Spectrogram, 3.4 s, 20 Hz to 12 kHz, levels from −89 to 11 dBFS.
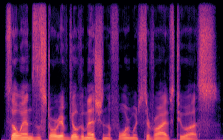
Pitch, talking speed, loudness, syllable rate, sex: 120 Hz, 230 wpm, -17 LUFS, 5.6 syllables/s, male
